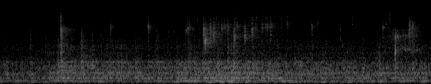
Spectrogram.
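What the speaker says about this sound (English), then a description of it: "I'm just going to rinse it through with my fertilizer regimen" Tap water running from a sink faucet, rinsing fertilizer through a potted alocasia, a steady soft splashing stream heard close and alone throughout.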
